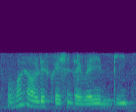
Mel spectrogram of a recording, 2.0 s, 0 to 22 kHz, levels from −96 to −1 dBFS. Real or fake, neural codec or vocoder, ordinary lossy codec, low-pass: real; none; Opus, 64 kbps; 3.6 kHz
